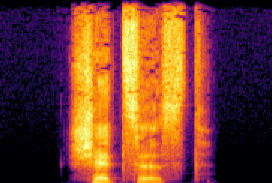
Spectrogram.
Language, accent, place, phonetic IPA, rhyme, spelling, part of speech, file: German, Germany, Berlin, [ˈʃɛt͡səst], -ɛt͡səst, schätzest, verb, De-schätzest.ogg
- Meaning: second-person singular subjunctive I of schätzen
